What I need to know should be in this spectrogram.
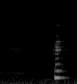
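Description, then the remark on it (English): A single fairly loud sneeze: a short breathy intake followed by a sharp, explosive burst of air at the very end. “Bless you.”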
